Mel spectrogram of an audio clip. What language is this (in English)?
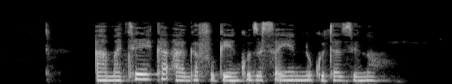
Ganda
